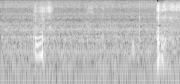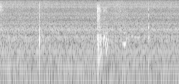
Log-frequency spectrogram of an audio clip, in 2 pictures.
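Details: Several faint, abrupt hiccup sounds at irregular intervals over a quiet room hum; hiccups.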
